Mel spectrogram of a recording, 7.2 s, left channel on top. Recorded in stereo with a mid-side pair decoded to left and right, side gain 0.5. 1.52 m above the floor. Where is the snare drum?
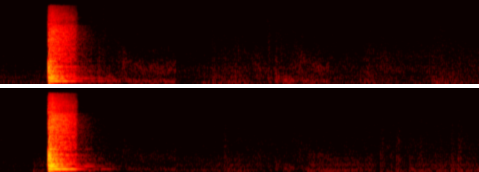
35° right, 0.5 m.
